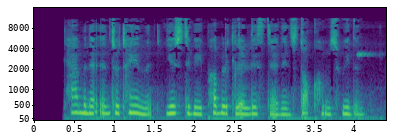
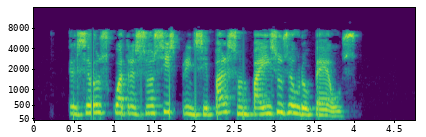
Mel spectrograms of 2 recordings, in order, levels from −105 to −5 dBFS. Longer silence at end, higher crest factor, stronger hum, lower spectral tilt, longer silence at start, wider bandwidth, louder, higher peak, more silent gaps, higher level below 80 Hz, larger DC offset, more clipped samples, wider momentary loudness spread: second, 0.2 s vs 0.7 s; about the same, 16 dB vs 16 dB; neither; first, -5 dB/octave vs -2 dB/octave; about the same, 0.4 s vs 0.45 s; first, 11.5 kHz vs 8.2 kHz; second, -31 LUFS vs -14 LUFS; second, -16 dBFS vs -2 dBFS; neither; about the same, -52 dBFS vs -52 dBFS; neither; neither; about the same, 6 LU vs 4 LU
